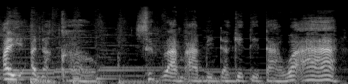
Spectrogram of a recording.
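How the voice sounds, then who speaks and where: In an Ilocano radio drama, a woman with an Ilocano accent plays a doting grandmother, her fairly low voice a bit slow against loud music, sounding natural. She's bossy and fussy, gushing and exclamatory with a sing-song wail, thoroughly melodramatic.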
